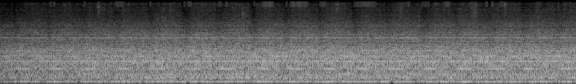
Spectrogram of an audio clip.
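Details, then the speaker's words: Precision Matthews 1640 lathe turning 7-inch cold rolled steel toward 6.5 inches, 20 thou cut with carbide insert: steady motor hum and smooth even cutting hiss, no chatter or squeal; sounds and feels good, decent chips, a little heat. "Everything sounds good, feels good, looks good. Chips are decent, making a little bit of heat."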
